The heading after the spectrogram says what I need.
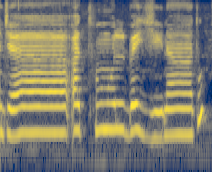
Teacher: हमज़ा के ऊपर मद है तो उसको लंबा अदा करेंगे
